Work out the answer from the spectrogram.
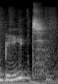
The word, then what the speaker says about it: beat: The T in beat is surrounded by vowels, so that's pronounced as a flap T.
